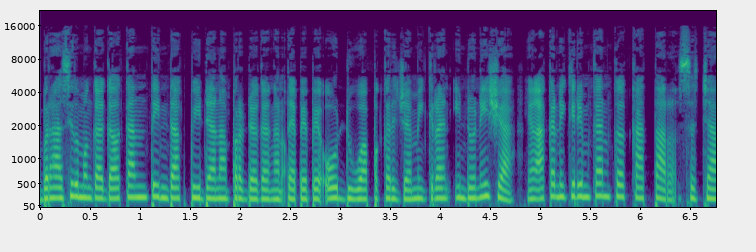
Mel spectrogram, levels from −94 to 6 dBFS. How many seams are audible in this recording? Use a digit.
2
